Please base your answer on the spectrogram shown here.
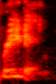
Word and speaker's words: Reading: This is Reading. It's Reading. Reading. The It's way you Reading. pronounce it is Reading without the A. It's like a double D.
